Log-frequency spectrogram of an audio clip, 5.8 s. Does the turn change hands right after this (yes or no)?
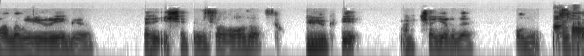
no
